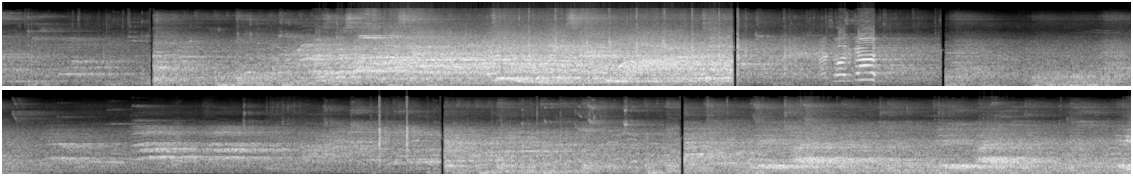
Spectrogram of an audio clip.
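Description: Basketball game in an indoor arena: a basketball bouncing on the hardwood court amid voices and noise echoing through the large hall. The hall gets much louder from about three to seven seconds in.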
